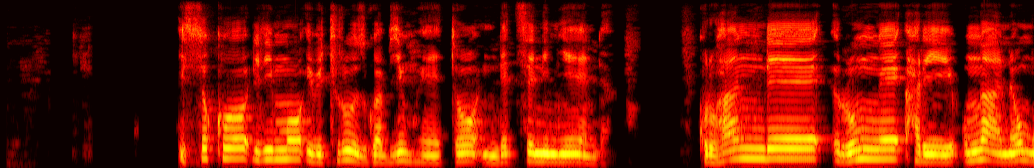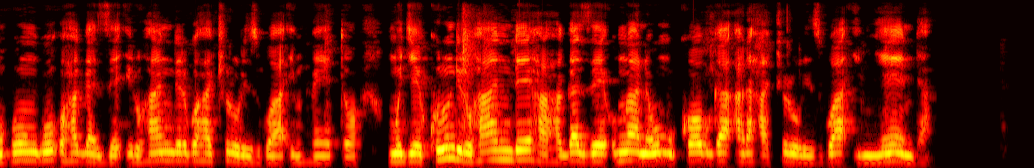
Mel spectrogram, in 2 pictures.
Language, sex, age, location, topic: Kinyarwanda, male, 25-35, Huye, finance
